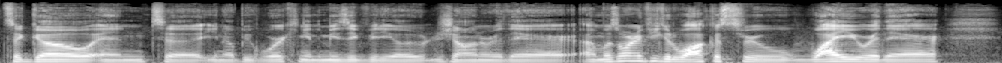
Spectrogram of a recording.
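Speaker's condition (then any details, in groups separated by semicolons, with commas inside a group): No condition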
